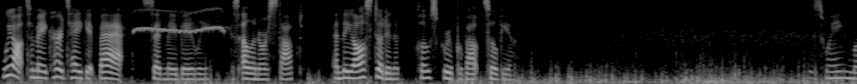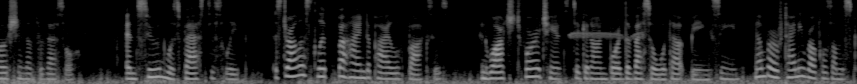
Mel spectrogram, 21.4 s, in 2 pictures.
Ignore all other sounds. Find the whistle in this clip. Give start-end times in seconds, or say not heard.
1.6-2.9, 17.8-18.6.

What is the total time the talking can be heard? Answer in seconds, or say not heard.
18 s.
